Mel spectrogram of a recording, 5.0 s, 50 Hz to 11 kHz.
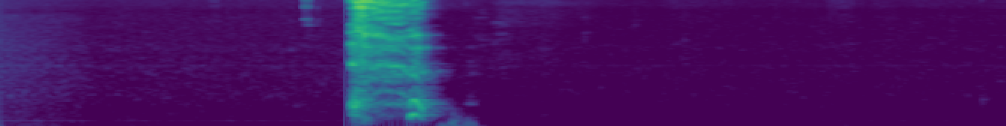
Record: {"cough_length": "5.0 s", "cough_amplitude": 32768, "cough_signal_mean_std_ratio": 0.23, "survey_phase": "beta (2021-08-13 to 2022-03-07)", "age": "45-64", "gender": "Female", "wearing_mask": "No", "symptom_none": true, "smoker_status": "Never smoked", "respiratory_condition_asthma": false, "respiratory_condition_other": false, "recruitment_source": "REACT", "submission_delay": "3 days", "covid_test_result": "Negative", "covid_test_method": "RT-qPCR", "influenza_a_test_result": "Negative", "influenza_b_test_result": "Negative"}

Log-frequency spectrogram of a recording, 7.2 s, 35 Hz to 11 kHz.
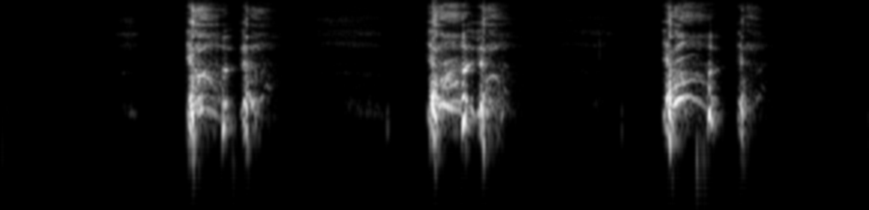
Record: {"three_cough_length": "7.2 s", "three_cough_amplitude": 28922, "three_cough_signal_mean_std_ratio": 0.33, "survey_phase": "beta (2021-08-13 to 2022-03-07)", "age": "65+", "gender": "Female", "wearing_mask": "No", "symptom_none": true, "smoker_status": "Never smoked", "respiratory_condition_asthma": false, "respiratory_condition_other": false, "recruitment_source": "REACT", "submission_delay": "2 days", "covid_test_result": "Negative", "covid_test_method": "RT-qPCR", "influenza_a_test_result": "Negative", "influenza_b_test_result": "Negative"}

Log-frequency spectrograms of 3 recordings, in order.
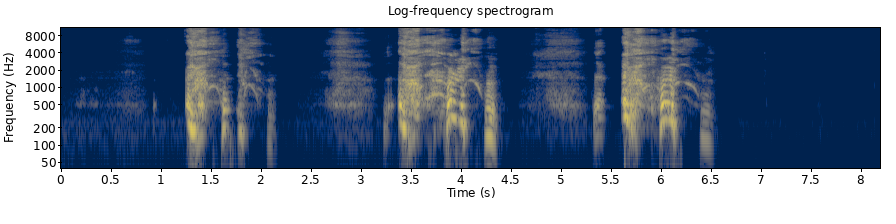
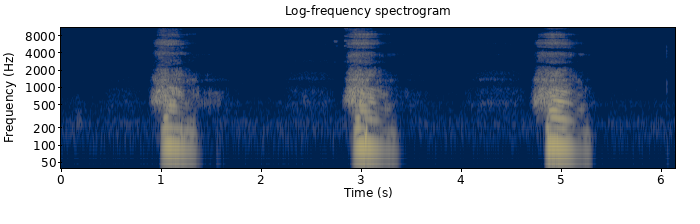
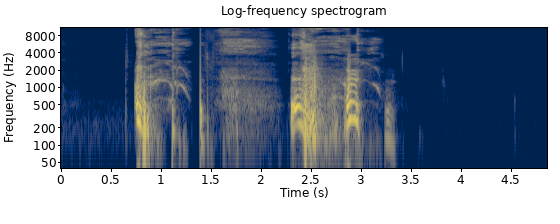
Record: {"three_cough_length": "8.2 s", "three_cough_amplitude": 32767, "three_cough_signal_mean_std_ratio": 0.37, "exhalation_length": "6.1 s", "exhalation_amplitude": 5264, "exhalation_signal_mean_std_ratio": 0.37, "cough_length": "4.9 s", "cough_amplitude": 32767, "cough_signal_mean_std_ratio": 0.32, "survey_phase": "beta (2021-08-13 to 2022-03-07)", "age": "18-44", "gender": "Male", "wearing_mask": "No", "symptom_cough_any": true, "symptom_new_continuous_cough": true, "symptom_runny_or_blocked_nose": true, "symptom_sore_throat": true, "symptom_fatigue": true, "symptom_fever_high_temperature": true, "symptom_other": true, "symptom_onset": "3 days", "smoker_status": "Never smoked", "respiratory_condition_asthma": false, "respiratory_condition_other": false, "recruitment_source": "Test and Trace", "submission_delay": "2 days", "covid_test_result": "Positive", "covid_test_method": "RT-qPCR", "covid_ct_value": 21.1, "covid_ct_gene": "ORF1ab gene", "covid_ct_mean": 21.9, "covid_viral_load": "63000 copies/ml", "covid_viral_load_category": "Low viral load (10K-1M copies/ml)"}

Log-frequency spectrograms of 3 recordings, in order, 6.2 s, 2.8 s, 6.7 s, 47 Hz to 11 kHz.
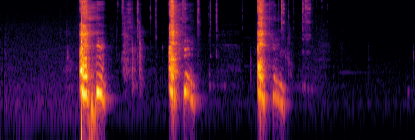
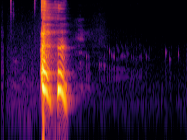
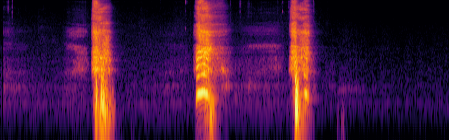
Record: {"three_cough_length": "6.2 s", "three_cough_amplitude": 32768, "three_cough_signal_mean_std_ratio": 0.19, "cough_length": "2.8 s", "cough_amplitude": 32767, "cough_signal_mean_std_ratio": 0.22, "exhalation_length": "6.7 s", "exhalation_amplitude": 32763, "exhalation_signal_mean_std_ratio": 0.24, "survey_phase": "beta (2021-08-13 to 2022-03-07)", "age": "65+", "gender": "Female", "wearing_mask": "No", "symptom_none": true, "smoker_status": "Never smoked", "respiratory_condition_asthma": false, "respiratory_condition_other": false, "recruitment_source": "REACT", "submission_delay": "2 days", "covid_test_result": "Negative", "covid_test_method": "RT-qPCR"}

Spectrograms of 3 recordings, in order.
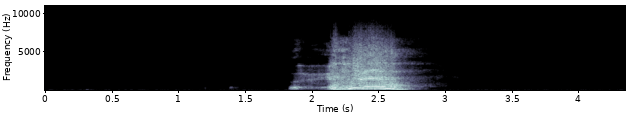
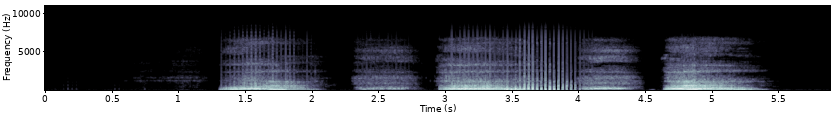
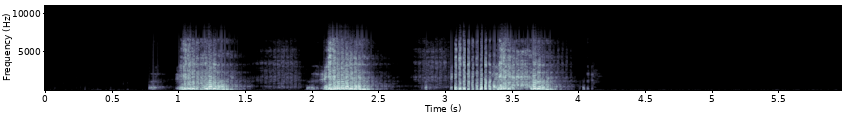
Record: {"cough_length": "4.4 s", "cough_amplitude": 13456, "cough_signal_mean_std_ratio": 0.35, "exhalation_length": "5.9 s", "exhalation_amplitude": 18292, "exhalation_signal_mean_std_ratio": 0.55, "three_cough_length": "6.0 s", "three_cough_amplitude": 17468, "three_cough_signal_mean_std_ratio": 0.36, "survey_phase": "beta (2021-08-13 to 2022-03-07)", "age": "65+", "gender": "Male", "wearing_mask": "No", "symptom_cough_any": true, "symptom_runny_or_blocked_nose": true, "symptom_other": true, "smoker_status": "Ex-smoker", "respiratory_condition_asthma": false, "respiratory_condition_other": false, "recruitment_source": "Test and Trace", "submission_delay": "1 day", "covid_test_result": "Positive", "covid_test_method": "ePCR"}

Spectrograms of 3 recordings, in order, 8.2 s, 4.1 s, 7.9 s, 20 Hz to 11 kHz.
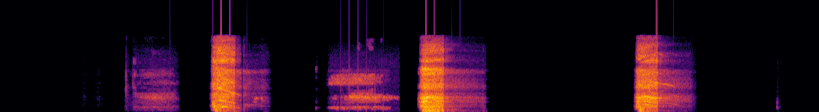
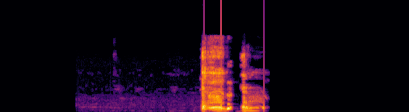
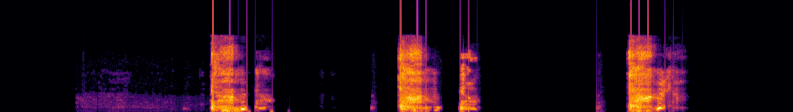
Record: {"exhalation_length": "8.2 s", "exhalation_amplitude": 26494, "exhalation_signal_mean_std_ratio": 0.27, "cough_length": "4.1 s", "cough_amplitude": 29594, "cough_signal_mean_std_ratio": 0.25, "three_cough_length": "7.9 s", "three_cough_amplitude": 31459, "three_cough_signal_mean_std_ratio": 0.29, "survey_phase": "beta (2021-08-13 to 2022-03-07)", "age": "45-64", "gender": "Female", "wearing_mask": "No", "symptom_cough_any": true, "symptom_runny_or_blocked_nose": true, "symptom_abdominal_pain": true, "symptom_fatigue": true, "symptom_headache": true, "symptom_change_to_sense_of_smell_or_taste": true, "symptom_loss_of_taste": true, "symptom_other": true, "symptom_onset": "6 days", "smoker_status": "Never smoked", "respiratory_condition_asthma": false, "respiratory_condition_other": false, "recruitment_source": "Test and Trace", "submission_delay": "2 days", "covid_test_result": "Positive", "covid_test_method": "RT-qPCR"}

